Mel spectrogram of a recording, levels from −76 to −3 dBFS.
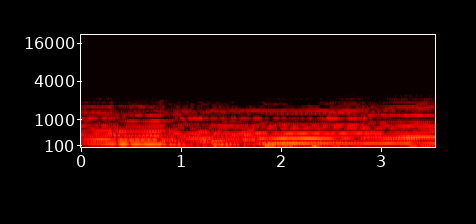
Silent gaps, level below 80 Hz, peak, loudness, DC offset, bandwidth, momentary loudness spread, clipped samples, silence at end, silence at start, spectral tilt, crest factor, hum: none; -58 dBFS; -28 dBFS; -41 LUFS; under 0.1%; 3.8 kHz; 5 LU; under 0.1%; 0 s; 0 s; -9.5 dB/octave; 12 dB; none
